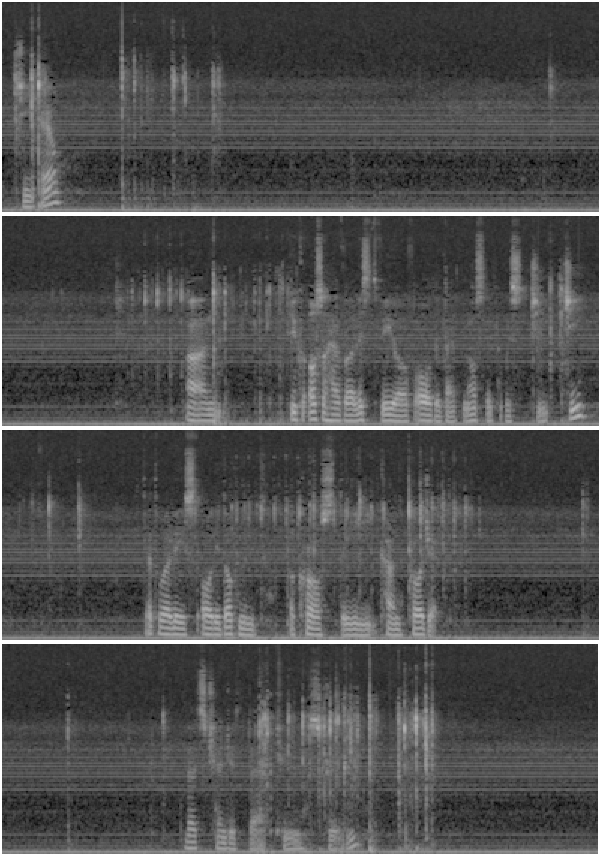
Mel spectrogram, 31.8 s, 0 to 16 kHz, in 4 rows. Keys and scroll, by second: 0.0-0.9 typing, 1.5 Escape, 2.8 Down, 7.3 Down, 8.3 Down, 8.3 Down, 8.7 Up, 8.9 Up, 9.1 Up, 9.3 Up, 9.5 Up, 9.7 Up, 10.0 Up, 15.0 g, 16.9 Down, 17.6 Down, 18.1 Down, 18.4 Up, 19.0 Up, 22.0 Down, 23.6 Escape, 24.7 Escape, 26.0 Left, 26.5 Left, 27.0-29.9 typing.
